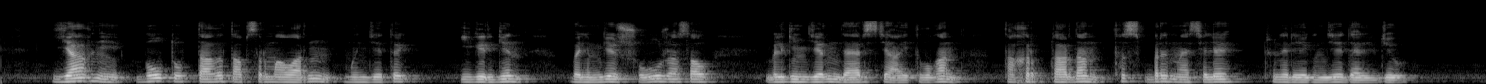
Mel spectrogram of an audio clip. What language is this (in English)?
Kazakh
